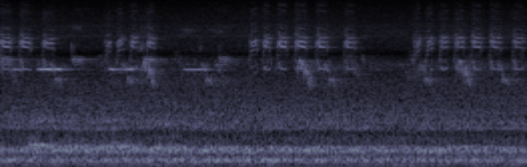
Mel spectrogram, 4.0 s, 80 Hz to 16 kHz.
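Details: Fledging young great tits at their nest box, recorded 14 May 2017, when only one youngster would leave; bursts of high squeaky chirps and short whistles repeat in groups over a loud, steady droning hum.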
